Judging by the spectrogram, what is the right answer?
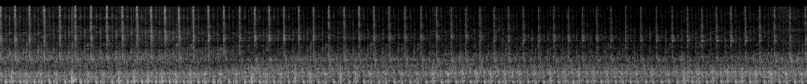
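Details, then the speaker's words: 1949 Harley-Davidson FL Panhead V-twin cold start: loping idle with fast light tapping from the rear cylinder top end, easing as oil reaches the top end; pushrods to be adjusted, solid lifters suspected. "but again that was a cold start a little bit of tapping noise out of the rear cylinder"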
